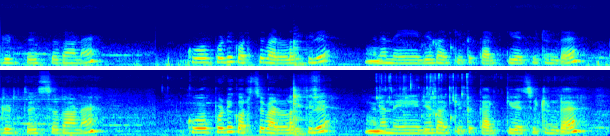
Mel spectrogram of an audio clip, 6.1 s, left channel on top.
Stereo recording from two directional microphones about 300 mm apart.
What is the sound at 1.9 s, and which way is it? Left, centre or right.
Speech, right.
